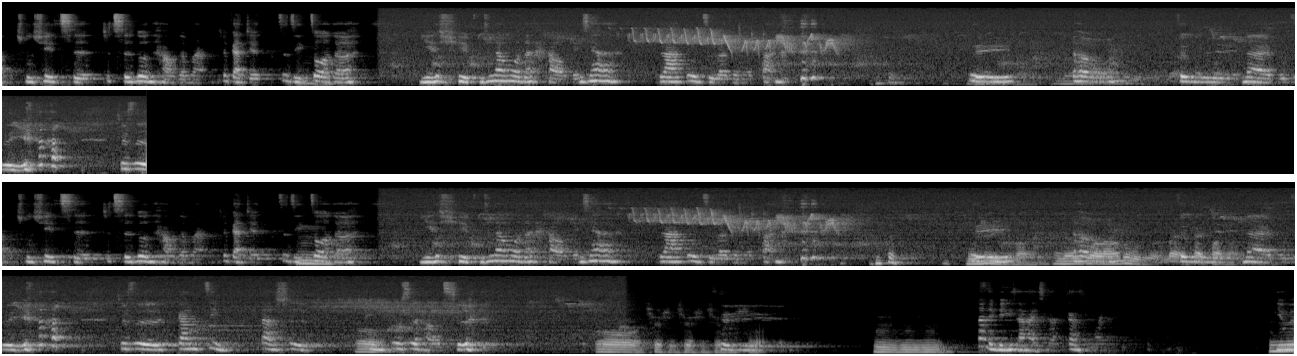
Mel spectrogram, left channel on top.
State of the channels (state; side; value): drops out; left; at 14.4 s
